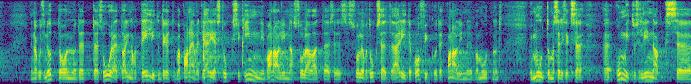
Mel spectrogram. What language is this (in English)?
Estonian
